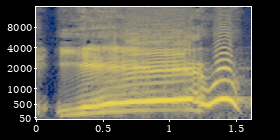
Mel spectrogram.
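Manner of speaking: excited cheer. Retold or imitated. Driver gloating as a speeder gets pulled over, whooping cheer. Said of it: "and you're like".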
